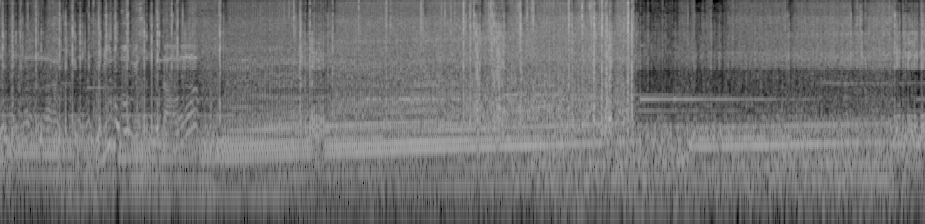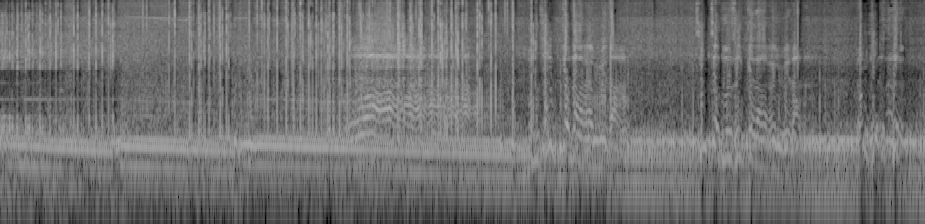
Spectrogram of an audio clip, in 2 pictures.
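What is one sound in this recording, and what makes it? A motorcycle engine hums loudly, rising and falling in pitch as the rider shifts gears.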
